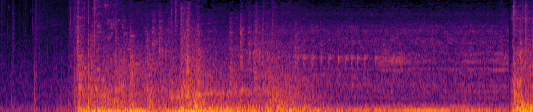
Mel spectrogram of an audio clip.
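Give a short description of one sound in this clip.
A heavy crane motor hums and whirs.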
